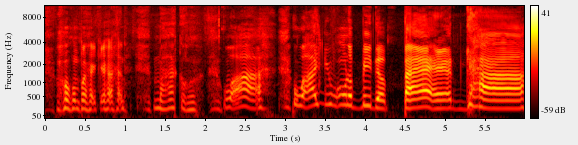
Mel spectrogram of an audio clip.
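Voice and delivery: very slow tearful crying, bad drawn out. Mocking rival fans by imitating them: mock crying fanboy. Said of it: "gonna be crying like".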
